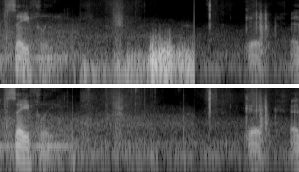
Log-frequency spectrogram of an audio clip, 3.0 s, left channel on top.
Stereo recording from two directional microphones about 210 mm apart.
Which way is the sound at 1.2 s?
15° right (ahead or behind).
